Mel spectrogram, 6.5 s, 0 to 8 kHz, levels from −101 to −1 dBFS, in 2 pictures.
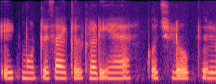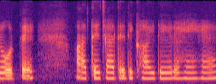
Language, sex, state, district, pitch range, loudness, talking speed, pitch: Hindi, female, Rajasthan, Jaipur, 205-210 Hz, -19 LUFS, 140 wpm, 205 Hz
